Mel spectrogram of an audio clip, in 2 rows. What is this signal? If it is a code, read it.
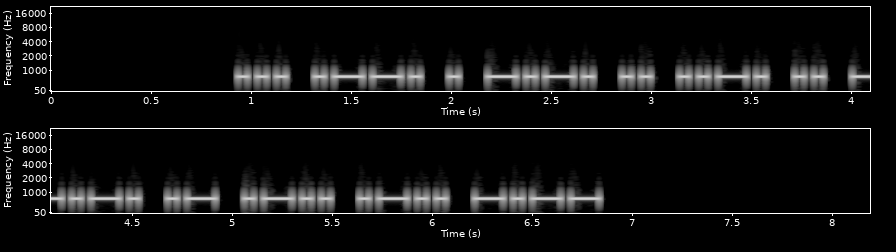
Morse code, heard as a keyed tone, about 25 wpm, 700 Hz. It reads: SPECIFICALLY
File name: Twelve Letter Words - 25wpm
